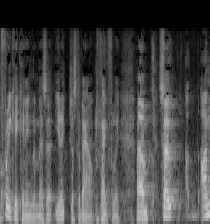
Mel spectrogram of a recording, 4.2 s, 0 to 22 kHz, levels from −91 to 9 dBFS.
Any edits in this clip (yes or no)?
yes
